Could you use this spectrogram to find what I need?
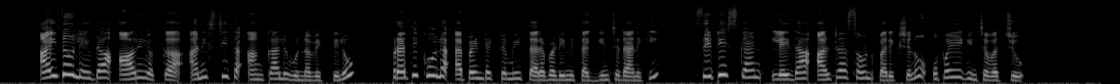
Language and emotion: Telugu, neutral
